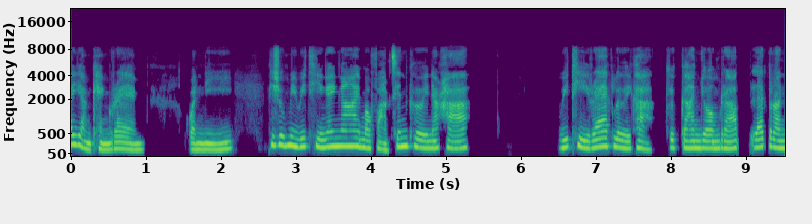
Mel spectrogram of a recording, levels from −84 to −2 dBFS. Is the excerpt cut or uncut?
cut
